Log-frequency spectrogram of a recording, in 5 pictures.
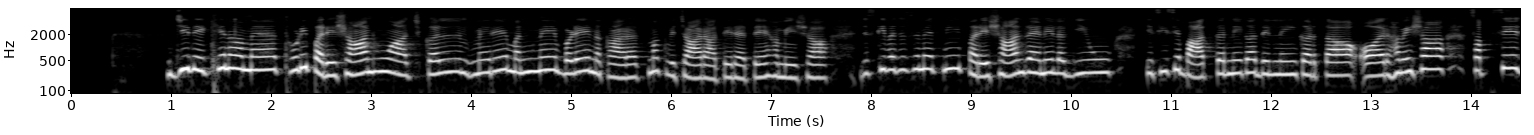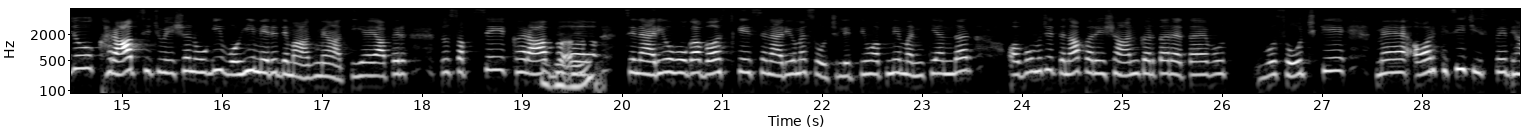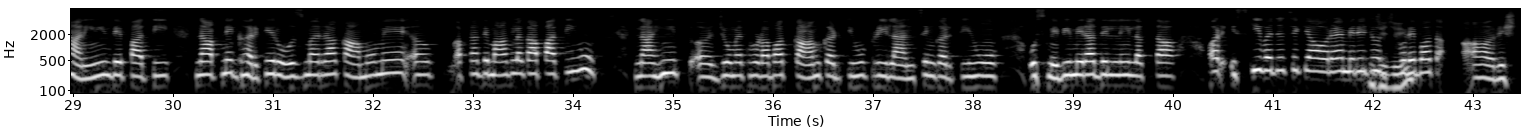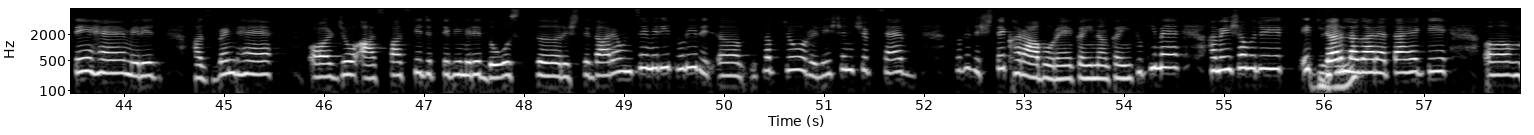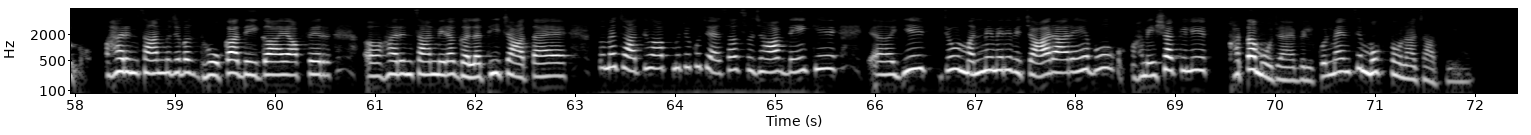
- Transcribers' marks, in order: in English: "सिचुएशन"; in English: "सिनेरियो"; in English: "वर्स्ट केस सिनेरियो"; in English: "हस्बैंड"; in English: "रिलेशनशिप्स"
- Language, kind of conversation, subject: Hindi, advice, नकारात्मक विचारों को कैसे बदलकर सकारात्मक तरीके से दोबारा देख सकता/सकती हूँ?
